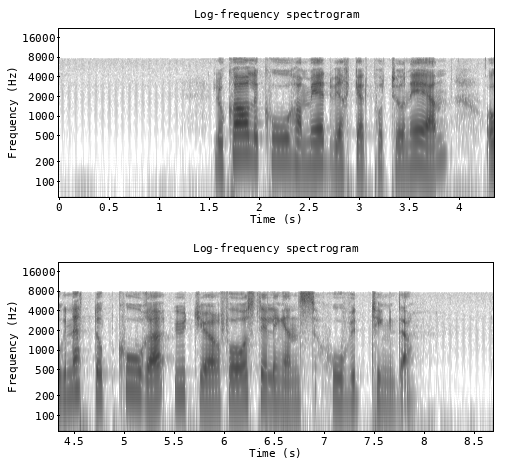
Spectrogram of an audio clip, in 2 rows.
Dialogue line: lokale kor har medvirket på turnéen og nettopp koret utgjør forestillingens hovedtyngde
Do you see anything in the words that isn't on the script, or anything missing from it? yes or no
no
